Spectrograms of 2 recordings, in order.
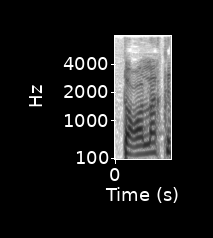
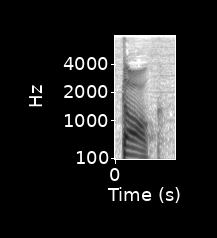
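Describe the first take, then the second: First: टॉलक with the l sounded; two syllables, टॉ-लक, audible l; wrong pronunciation. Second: टॉक with silent l; correct pronunciation. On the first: Teacher warning against misreading, टॉलक with l. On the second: Teacher correcting the misreading, टॉक without l. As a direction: say टॉक as one syllable, no l. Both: Shown as a demonstration. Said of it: "टॉलक नहीं पढ़ेंगे".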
